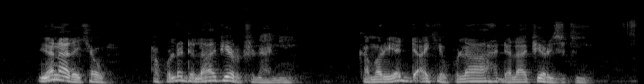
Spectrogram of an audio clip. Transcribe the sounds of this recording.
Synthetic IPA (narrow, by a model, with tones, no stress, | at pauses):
jɐ˦naː˨da˨kʲa˦˨w | ʔa˨kʷʊ˦la˦da˨laː˦ɸɪ˦jɐ˨rtʊ˨naː˨niː˦ | kɐ˨mɐ˦rjɐ˦dːa˨ʔa˦kʲeː˨kʷʊ˦laː˦da˨laː˦ɸɪ˦jɐ˨rd͡ʒɪ˨kʲiː˦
